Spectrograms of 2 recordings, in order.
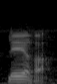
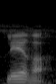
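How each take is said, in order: The two takes are said the same way.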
